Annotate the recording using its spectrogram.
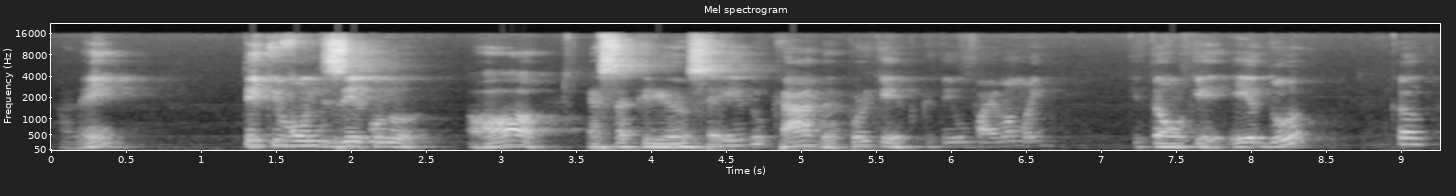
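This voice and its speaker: A man's voice: mid-range voice, expressive, measured pace, dark tone. Pastor, male, chatty sermon delivery, recorded from a distance in a roomy hall. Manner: conversational preaching with frequent "amém?" and "né?" asides to the congregation. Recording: echoey room, voice from a distance.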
